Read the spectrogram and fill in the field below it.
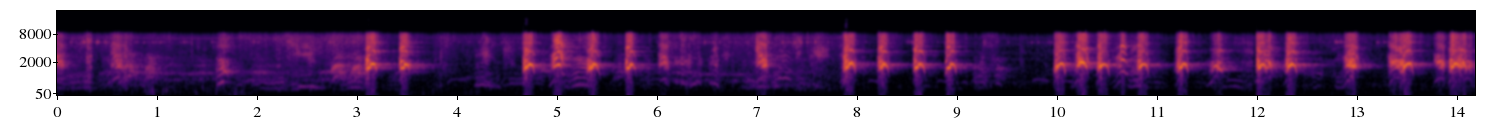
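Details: A pair of six-week-old Pomeranian puppies wanting to play, barking in quick runs of high, sharp yips, several bursts of three to six with short gaps, alongside some human speech.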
